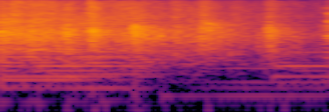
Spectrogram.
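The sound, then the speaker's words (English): An audience at a prayer service claps for people declared healed, a steady wash of applause with a sustained organ-like tone holding underneath the whole time. “Clap for them.”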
